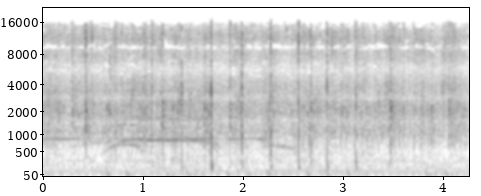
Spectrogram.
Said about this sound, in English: Stand up. Give them a hand clap. Turn around and let them look at you.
